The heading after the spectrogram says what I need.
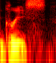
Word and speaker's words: Gris: is main sorry Greece I've heard the people who work on that game call it Gris and then bla no Grizz then Blanc he says gris-gris is actually pronounced Greece not Grizz and the South's just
